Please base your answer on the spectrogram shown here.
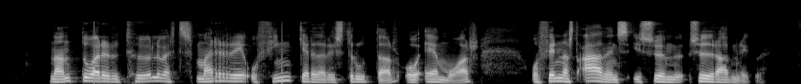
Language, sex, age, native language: Icelandic, male, 20-29, Icelandic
